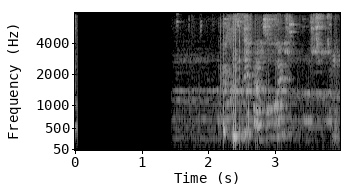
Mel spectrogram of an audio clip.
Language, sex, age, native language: Icelandic, male, 18-19, Icelandic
